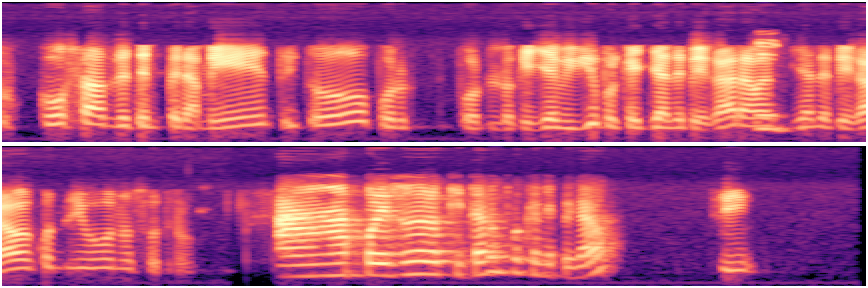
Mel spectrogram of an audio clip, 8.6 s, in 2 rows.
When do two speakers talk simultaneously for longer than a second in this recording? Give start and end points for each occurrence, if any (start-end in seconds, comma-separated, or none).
none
